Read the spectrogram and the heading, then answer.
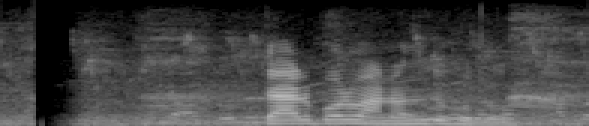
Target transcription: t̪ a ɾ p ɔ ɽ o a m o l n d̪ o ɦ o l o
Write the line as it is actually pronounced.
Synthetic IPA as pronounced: t̪ a ɾ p ɔ ɾ o a n o n d̪ o ɦ o l o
